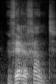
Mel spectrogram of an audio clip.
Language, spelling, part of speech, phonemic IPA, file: Dutch, verregaand, adjective, /ˈvɛrəˌɣant/, Nl-verregaand.ogg
- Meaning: far-reaching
